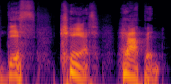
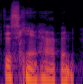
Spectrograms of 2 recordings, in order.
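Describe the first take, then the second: First: Slow, louder, drawn-out denial; building anguish. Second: Said in the usual way. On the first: Retold or imitated. Savitar over the burned city, slow loud anguish. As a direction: drag out "this can't happen" in despair. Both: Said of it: "He's like".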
